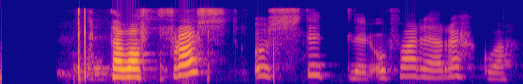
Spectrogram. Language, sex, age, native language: Icelandic, female, 11, Icelandic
